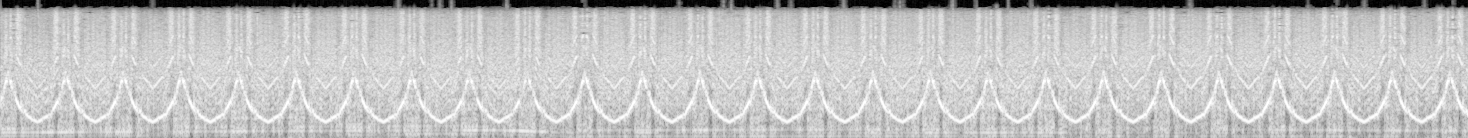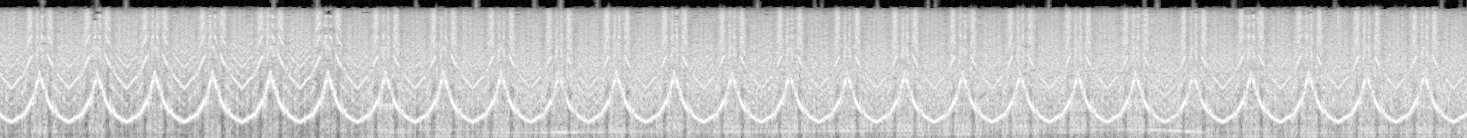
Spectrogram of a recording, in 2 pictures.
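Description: An emergency vehicle's electronic siren is heard loud from inside its own cab, sounding a fast yelp that sweeps up and down two to three times a second without a break. A low drone runs underneath and drops in pitch twice, a few seconds in and again near the end.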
